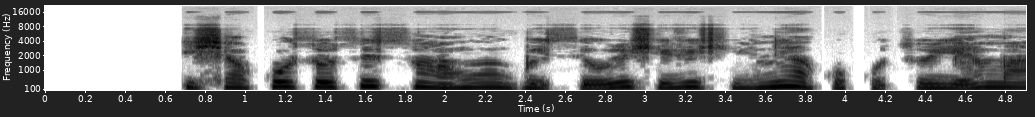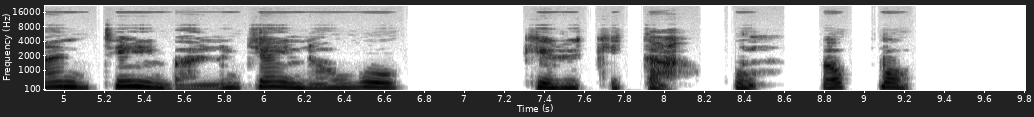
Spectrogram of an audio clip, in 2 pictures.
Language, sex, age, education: Yoruba, female, 46-60, tertiary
